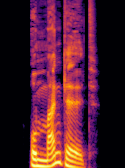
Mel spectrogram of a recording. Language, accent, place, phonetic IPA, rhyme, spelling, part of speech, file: German, Germany, Berlin, [ʊmˈmantl̩tət], -antl̩tət, ummanteltet, verb, De-ummanteltet.ogg
- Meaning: inflection of ummanteln: 1. second-person plural preterite 2. second-person plural subjunctive II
